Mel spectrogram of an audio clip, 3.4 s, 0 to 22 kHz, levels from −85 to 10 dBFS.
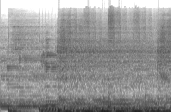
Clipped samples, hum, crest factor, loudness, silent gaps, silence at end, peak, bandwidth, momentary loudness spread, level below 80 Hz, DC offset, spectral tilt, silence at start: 0.3%; none; 10 dB; -13 LUFS; none; 0 s; 0 dBFS; 16.5 kHz; 5 LU; -12 dBFS; under 0.1%; -4 dB/octave; 0 s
